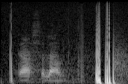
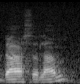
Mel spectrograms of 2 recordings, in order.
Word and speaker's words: Dar es Salaam: morning of the 7th, to come straight to Dar es Salaam. Did I pronounce that right? Yeah. Dar es Salaam.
